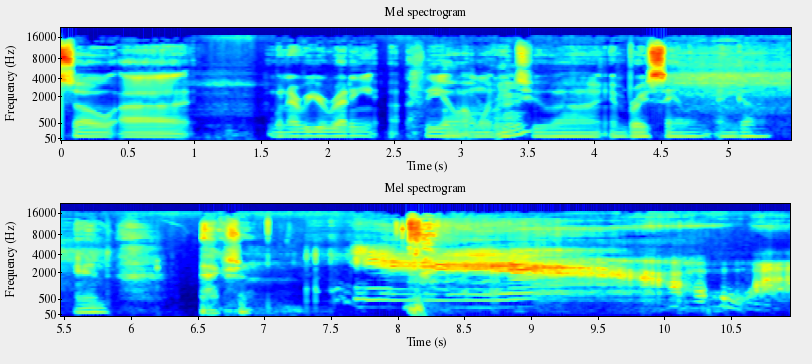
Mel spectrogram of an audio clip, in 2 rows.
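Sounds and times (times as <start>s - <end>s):
speech: 0.0s - 7.1s, 7.7s - 8.4s, 10.1s - 10.9s
person imitating a cat with a long wavering meow: 7.7s - 10.9s.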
